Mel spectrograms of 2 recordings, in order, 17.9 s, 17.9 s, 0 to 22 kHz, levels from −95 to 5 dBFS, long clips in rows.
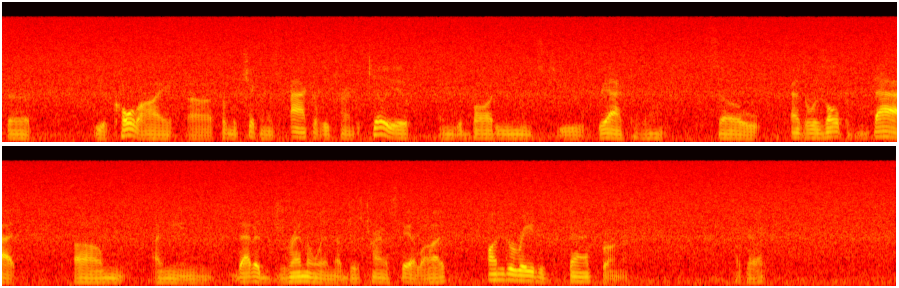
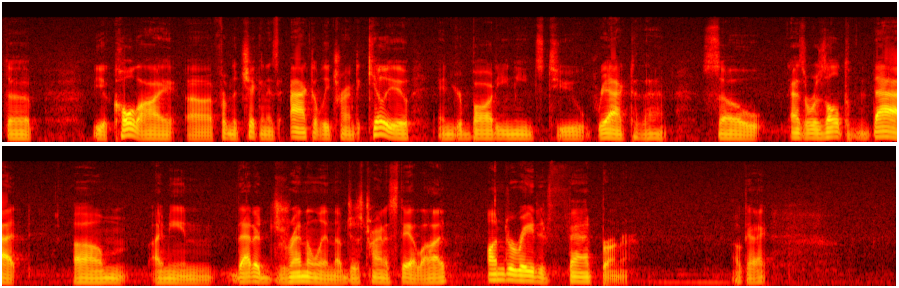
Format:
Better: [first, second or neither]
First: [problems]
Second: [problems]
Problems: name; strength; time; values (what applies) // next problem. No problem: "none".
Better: second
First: hiss; loud; throughout; 2 dB below the speech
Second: hiss; faint; throughout; 30 dB below the speech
